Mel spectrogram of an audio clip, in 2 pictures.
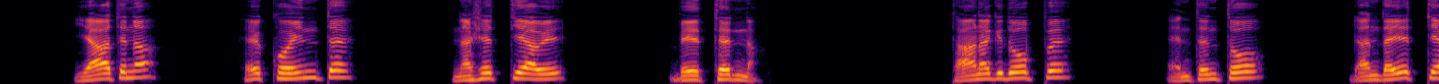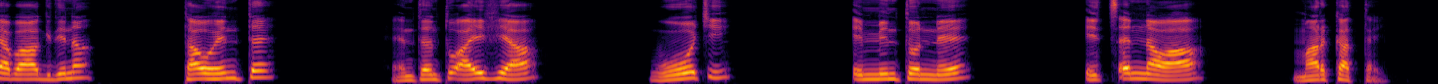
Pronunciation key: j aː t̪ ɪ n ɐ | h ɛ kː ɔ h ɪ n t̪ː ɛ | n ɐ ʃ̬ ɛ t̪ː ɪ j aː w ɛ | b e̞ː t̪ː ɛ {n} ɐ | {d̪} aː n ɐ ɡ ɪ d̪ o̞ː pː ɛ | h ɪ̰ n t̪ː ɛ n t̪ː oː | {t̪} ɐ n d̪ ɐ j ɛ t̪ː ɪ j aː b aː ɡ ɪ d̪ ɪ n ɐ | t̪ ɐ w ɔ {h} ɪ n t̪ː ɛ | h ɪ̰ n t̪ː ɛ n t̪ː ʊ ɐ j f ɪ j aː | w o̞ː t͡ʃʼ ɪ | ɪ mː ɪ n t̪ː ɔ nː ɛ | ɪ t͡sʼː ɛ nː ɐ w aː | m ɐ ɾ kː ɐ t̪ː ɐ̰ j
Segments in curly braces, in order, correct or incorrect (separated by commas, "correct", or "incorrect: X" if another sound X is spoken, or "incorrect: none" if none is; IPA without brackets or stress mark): incorrect: nː, incorrect: t̪, incorrect: d̪, correct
